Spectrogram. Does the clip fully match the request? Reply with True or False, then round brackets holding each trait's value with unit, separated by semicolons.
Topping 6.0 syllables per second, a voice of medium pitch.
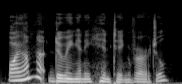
True (6.2 syllables/s; 155 Hz)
